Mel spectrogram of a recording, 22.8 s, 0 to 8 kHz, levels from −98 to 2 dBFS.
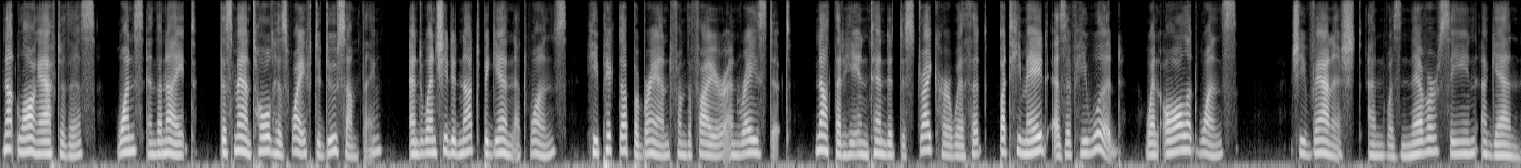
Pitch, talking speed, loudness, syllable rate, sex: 175 Hz, 160 wpm, -20 LUFS, 3.8 syllables/s, female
